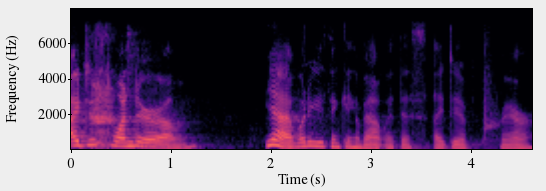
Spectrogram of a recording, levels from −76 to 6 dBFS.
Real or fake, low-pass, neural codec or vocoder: real; 7.2 kHz; none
